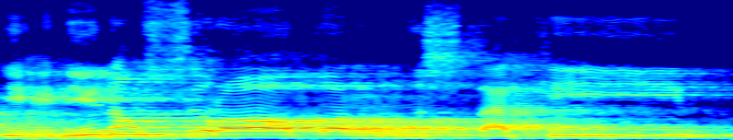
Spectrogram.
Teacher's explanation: Ada ceklokin sedikit huruf qaf. Jangan menyerupai huruf kaf.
